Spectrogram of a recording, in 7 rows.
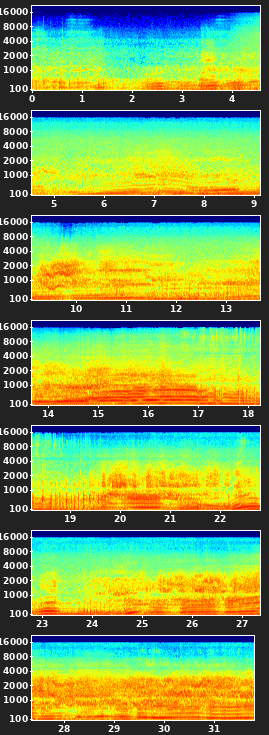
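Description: BMW E36 competition car's engine revving hard, its pitch rising and falling again and again as the driver works the throttle, with tyres squealing as the car slides. It grows louder about a quarter of the way in and is loudest around the middle.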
